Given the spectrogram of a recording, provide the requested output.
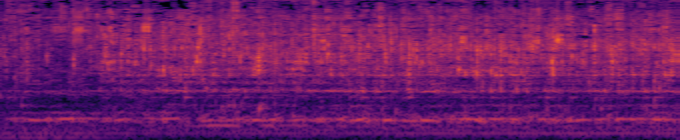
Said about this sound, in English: … is sitting in that chair, pants around his ankles, and he's pissing into a can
